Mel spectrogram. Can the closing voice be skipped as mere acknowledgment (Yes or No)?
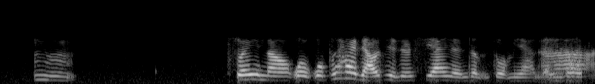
No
